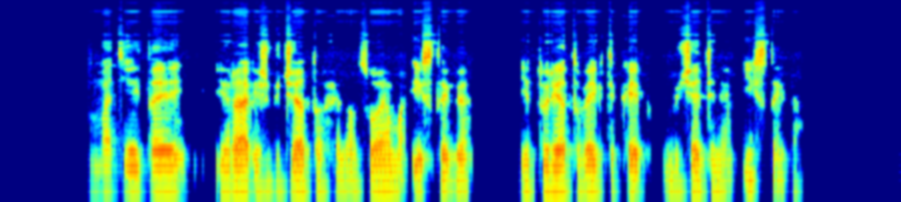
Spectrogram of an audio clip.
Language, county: Lithuanian, Klaipėda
